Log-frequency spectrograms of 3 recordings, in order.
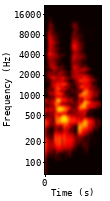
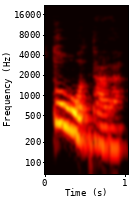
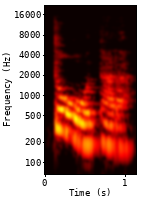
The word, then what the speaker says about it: tōtara: Here's one of our beautiful trees that most people say totra. This has a macron over the to. Tōtara. Tōtara. Beautiful word.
